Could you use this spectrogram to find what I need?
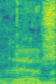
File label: English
